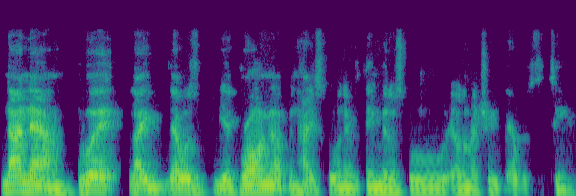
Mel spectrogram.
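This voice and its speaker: A man with an ordinary speaking voice talks at a fairly quick pace and medium pitch, with fairly even intonation and hardly any pauses. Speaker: podcast co-host. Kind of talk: sports podcast discussion.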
